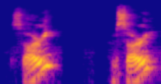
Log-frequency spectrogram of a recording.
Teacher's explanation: and notice the rising intonation right · If you do that, people are going to think something's wrong with you. So just give it a little bit of rising intonation.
